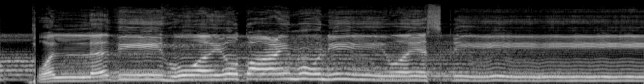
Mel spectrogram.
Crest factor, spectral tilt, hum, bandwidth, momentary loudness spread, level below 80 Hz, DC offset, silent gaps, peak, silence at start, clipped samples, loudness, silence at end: 16 dB; -4.5 dB/octave; none; 17.5 kHz; 7 LU; -56 dBFS; under 0.1%; none; 0 dBFS; 0 s; under 0.1%; -16 LUFS; 0 s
